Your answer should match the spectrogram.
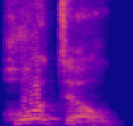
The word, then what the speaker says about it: hotel: No português, o H não tem som. Então, eu falo hotel. Né? Eu falo só com o som do O.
